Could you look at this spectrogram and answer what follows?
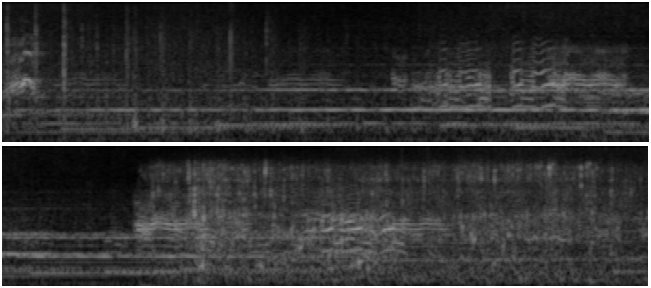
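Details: Wintering Brent geese on England's south coast, arriving from the far north and coming in to land to feed on eelgrass, give a low rolling babble of overlapping honks thickening into a dense flock chorus, over orchestral music.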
